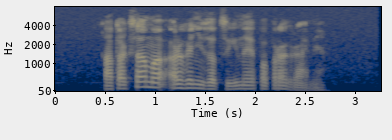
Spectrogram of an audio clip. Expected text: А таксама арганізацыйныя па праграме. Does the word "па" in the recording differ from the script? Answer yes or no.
no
